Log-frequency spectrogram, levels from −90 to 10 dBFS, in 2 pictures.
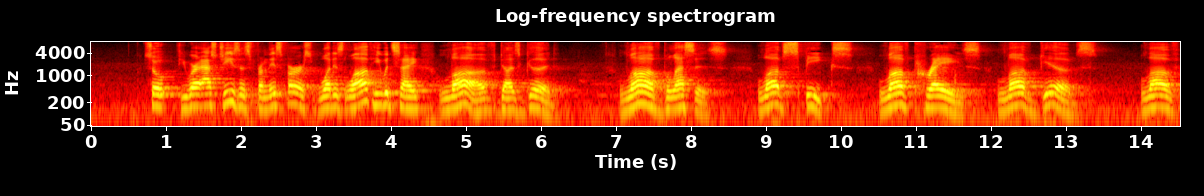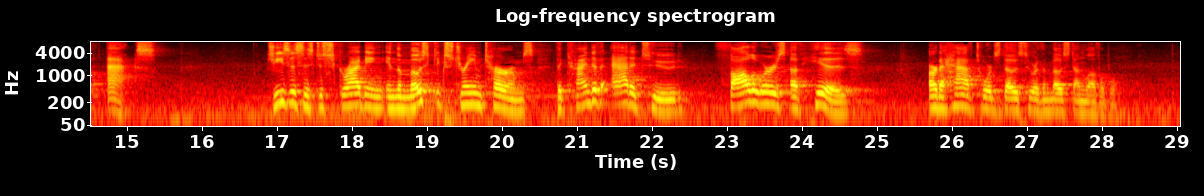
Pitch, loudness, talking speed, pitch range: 150 Hz, -17 LUFS, 110 wpm, 130-170 Hz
